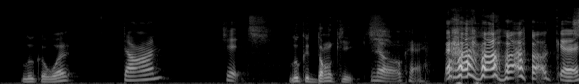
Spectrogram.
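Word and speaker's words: Dončić: Doncic. Luka what? Doncic.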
